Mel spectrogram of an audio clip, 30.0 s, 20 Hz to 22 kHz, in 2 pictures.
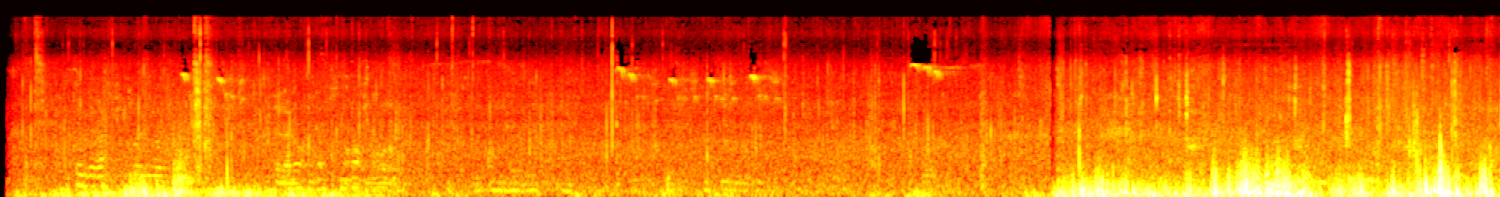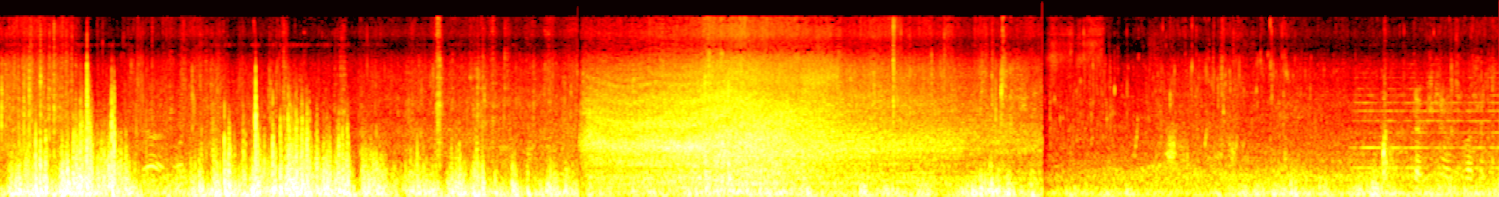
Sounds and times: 0.1s wind 29.9s
20.8s car slipping 25.4s

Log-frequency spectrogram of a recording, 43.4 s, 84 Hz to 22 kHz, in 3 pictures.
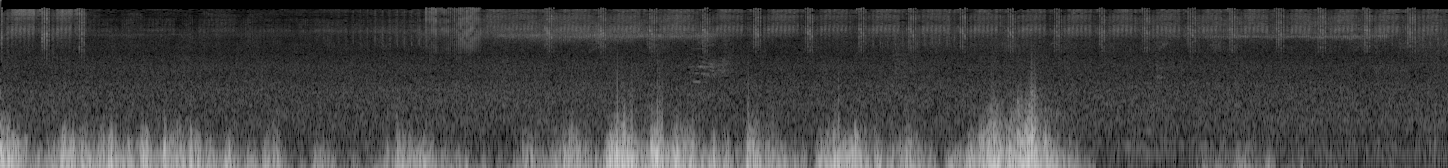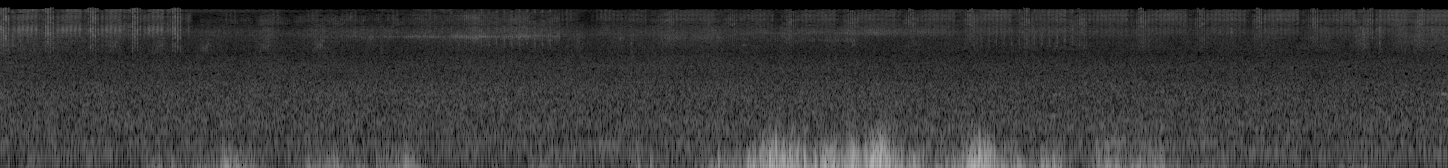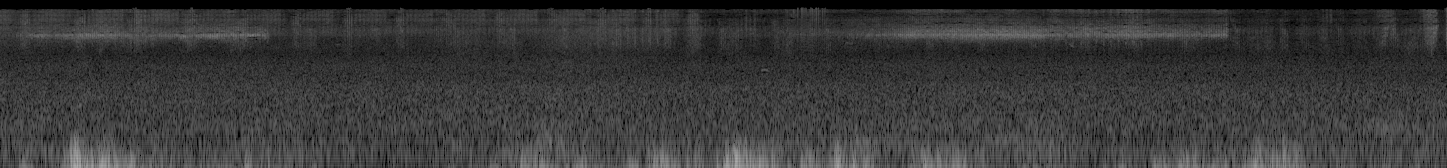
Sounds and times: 0.0s grasshoppers 43.4s

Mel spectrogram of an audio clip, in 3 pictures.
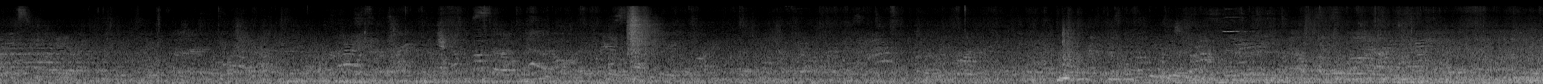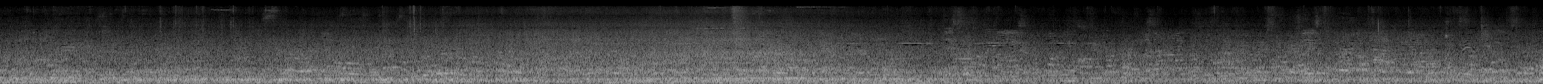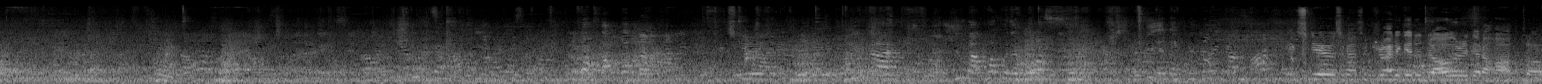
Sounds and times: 0.0s Traffic 46.2s
0.0s Voices 46.2s

